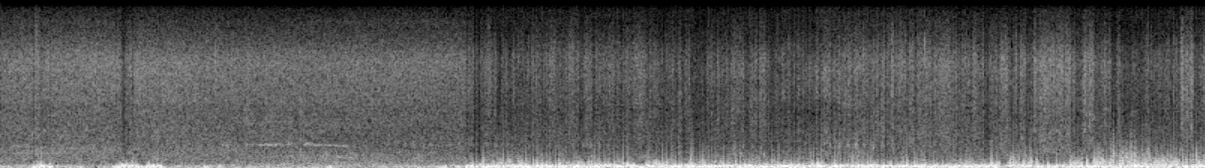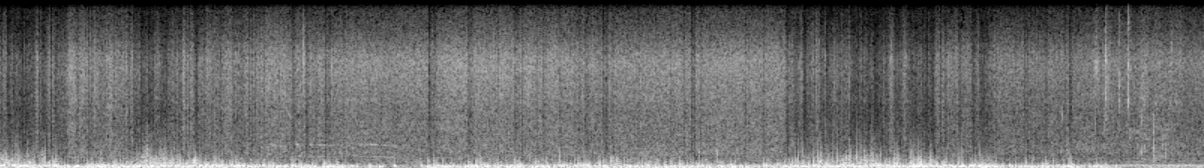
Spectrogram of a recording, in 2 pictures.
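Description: Wind buffeting the camera microphone: a couple of short bumps in the first seconds, then a loud, steady low rumble from about six seconds in that lasts almost to the end.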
